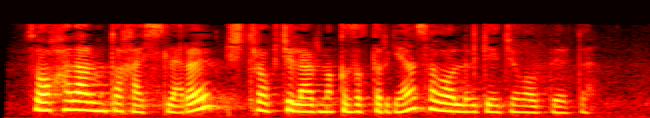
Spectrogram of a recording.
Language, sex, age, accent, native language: Uzbek, female, 25-34, Toshkent shahri, Uzbek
